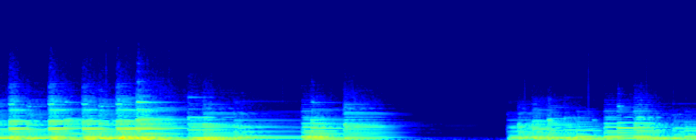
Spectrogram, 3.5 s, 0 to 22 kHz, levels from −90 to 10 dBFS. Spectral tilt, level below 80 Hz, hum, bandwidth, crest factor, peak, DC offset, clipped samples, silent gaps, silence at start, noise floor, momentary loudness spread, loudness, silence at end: -4.5 dB/octave; -82 dBFS; none; 10 kHz; 18 dB; -16 dBFS; under 0.1%; under 0.1%; none; 0 s; -72 dBFS; 12 LU; -33 LUFS; 0 s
